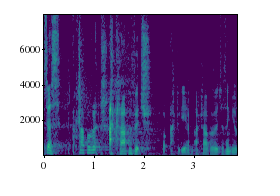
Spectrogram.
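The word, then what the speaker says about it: Akrapovič: Now, how do we pronounce this? Akrapovic. Akrapovic. Yeah, Akrapovic.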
